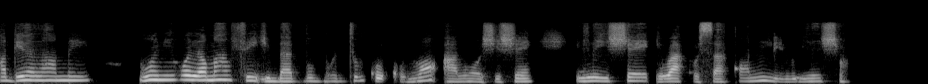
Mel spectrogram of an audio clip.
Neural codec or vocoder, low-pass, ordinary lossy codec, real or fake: codec, 16 kHz, 0.5 kbps, X-Codec, HuBERT features, trained on general audio; 7.2 kHz; none; fake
